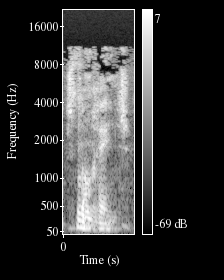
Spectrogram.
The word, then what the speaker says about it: Stonehenge: Pero mm, si me acaba de ocurrir una pregunta ah, eh, a, propósito de Stonehenge. Se pronuncia así, ¿no? – Stonehenge.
